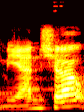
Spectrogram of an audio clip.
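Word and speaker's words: Mienshao: on me and shout richard always tells me how to pronounce it mianchow i think it's xiao and i always pronounce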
